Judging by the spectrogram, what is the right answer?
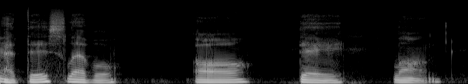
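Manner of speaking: mimicked slow, soft speech. Describing how a sweet girl always talked, imitating very slow, quiet talk. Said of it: "she would talk so slow and so quiet".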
